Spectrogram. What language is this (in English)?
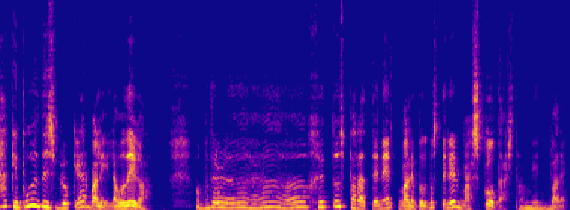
Spanish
